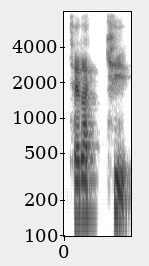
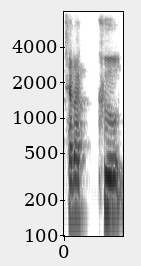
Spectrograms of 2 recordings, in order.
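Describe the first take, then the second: First: The word ends with an 'i' vowel. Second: The word ends with a 'u' vowel. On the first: The speaker calls it right. "Terakki diye kelimeyi ne yapıyoruz? Okuyoruz" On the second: The speaker calls it wrong. "terakku diye okumuyoruz"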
